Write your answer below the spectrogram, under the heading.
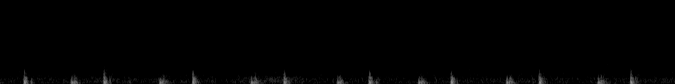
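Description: Steady paired lub-dub heartbeats, about 67 a minute, over faint background hiss; a regular heart rhythm.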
